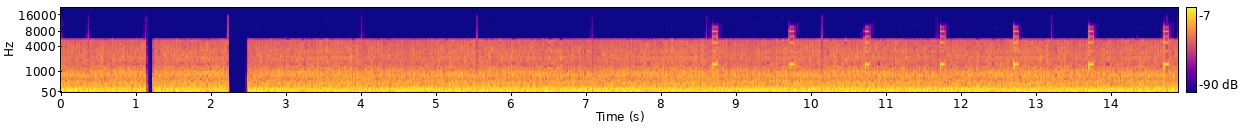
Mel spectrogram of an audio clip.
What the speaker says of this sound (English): Beeping is getting louder and quicker.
